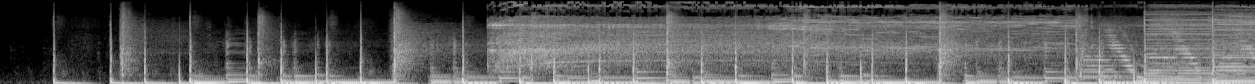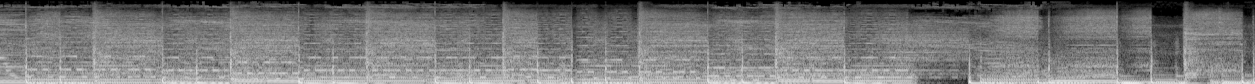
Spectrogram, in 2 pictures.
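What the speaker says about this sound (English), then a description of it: "I have to take this piece and I have to cut a bevel down along this edge" A power tool grinds a bevel along a metal edge in preparation for welding, a loud continuous whine that starts after a few brief bursts and runs nearly unbroken to the end.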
